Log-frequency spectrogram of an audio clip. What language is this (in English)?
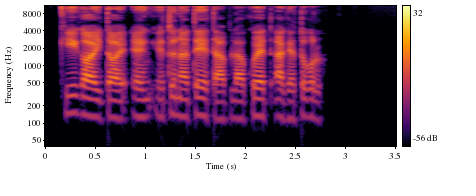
Kalenjin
